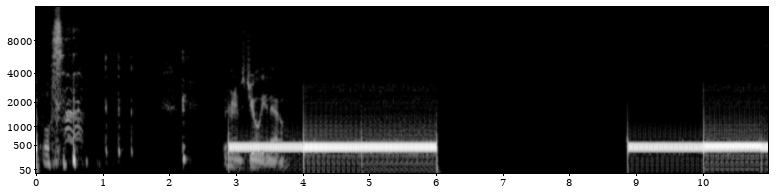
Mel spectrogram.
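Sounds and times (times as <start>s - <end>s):
speech: 0.2s - 0.7s
ringing tone on a phone call: 2.9s - 6.0s, 8.9s - 10.9s.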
